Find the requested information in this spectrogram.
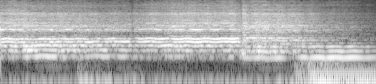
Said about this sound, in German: haute wieder kräftig auf die Cellosaiten.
